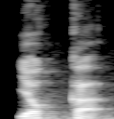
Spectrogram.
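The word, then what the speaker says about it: 四日: Yokka is how you say the fourth calendar day.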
